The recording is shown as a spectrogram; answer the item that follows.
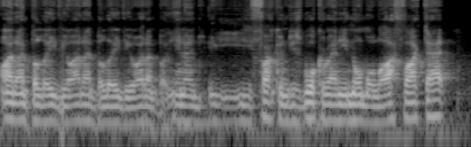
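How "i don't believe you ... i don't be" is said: ordinary talk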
